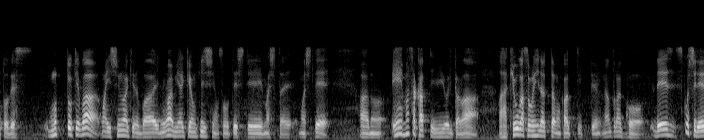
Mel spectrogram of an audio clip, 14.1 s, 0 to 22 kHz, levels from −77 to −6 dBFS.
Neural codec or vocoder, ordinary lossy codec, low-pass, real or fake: codec, 16 kHz, 2 kbps, X-Codec, HuBERT features, trained on balanced general audio; none; 5.4 kHz; fake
